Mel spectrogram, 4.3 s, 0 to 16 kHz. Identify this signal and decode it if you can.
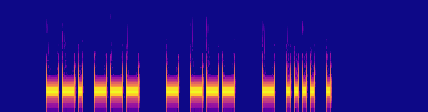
Morse code, heard as a keyed tone, about 30 wpm, 700 Hz. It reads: GO TO THE
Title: Sets of 3 Words 30wpm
